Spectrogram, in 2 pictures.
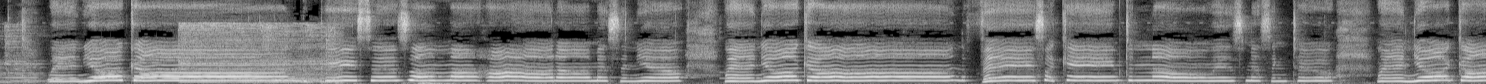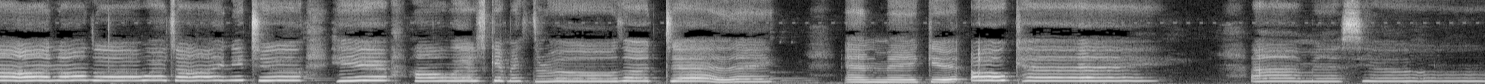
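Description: A young girl singing alone, holding long notes with short breaks between phrases.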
